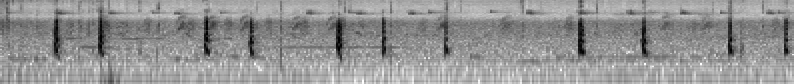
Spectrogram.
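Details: White-crested laughingthrush giving short, abrupt chuck-like notes at irregular intervals, roughly one every second, each a sharp clipped burst; a faint steady low hum runs underneath.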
